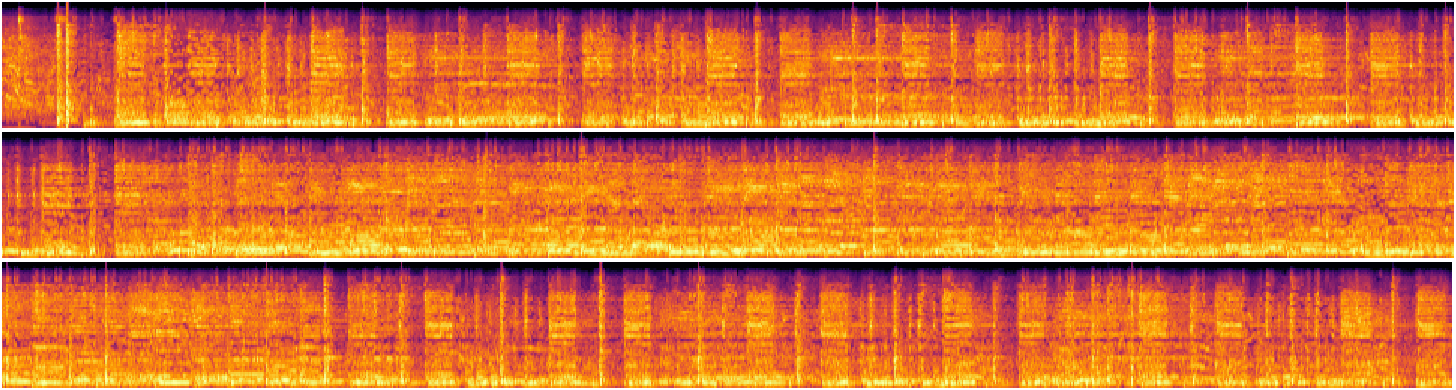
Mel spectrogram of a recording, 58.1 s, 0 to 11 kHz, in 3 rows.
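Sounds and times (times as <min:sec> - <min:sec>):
rock band playing: 0:00.0 - 0:58.0.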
